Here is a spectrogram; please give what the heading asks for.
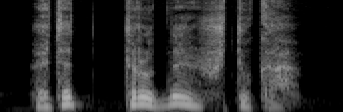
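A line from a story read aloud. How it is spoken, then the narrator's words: Cautious mutter. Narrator (Russian): пробормотал мистер Верлок, чувствуя, что только это ему и безопасно сказать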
